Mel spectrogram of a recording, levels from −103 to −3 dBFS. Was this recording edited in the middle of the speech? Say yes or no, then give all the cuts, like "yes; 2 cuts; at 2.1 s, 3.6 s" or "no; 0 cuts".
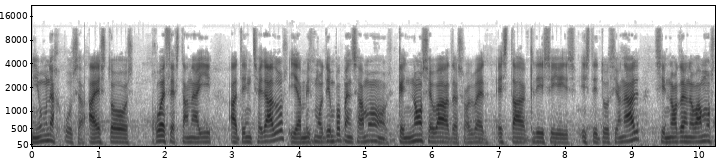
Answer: no; 0 cuts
